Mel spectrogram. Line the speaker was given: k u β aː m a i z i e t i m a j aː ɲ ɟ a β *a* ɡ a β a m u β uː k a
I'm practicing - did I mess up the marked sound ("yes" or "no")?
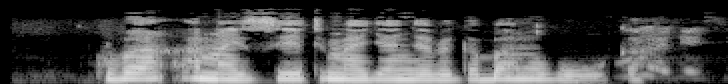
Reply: yes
